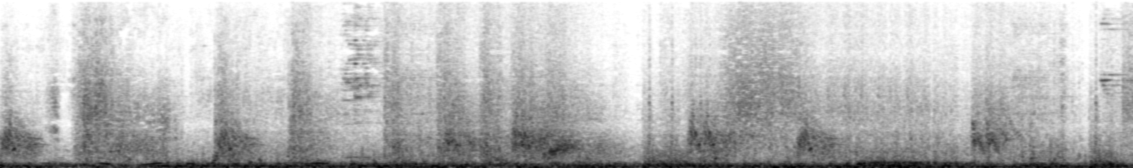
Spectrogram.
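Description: Swords slash and clang in quick bursts during a fight.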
